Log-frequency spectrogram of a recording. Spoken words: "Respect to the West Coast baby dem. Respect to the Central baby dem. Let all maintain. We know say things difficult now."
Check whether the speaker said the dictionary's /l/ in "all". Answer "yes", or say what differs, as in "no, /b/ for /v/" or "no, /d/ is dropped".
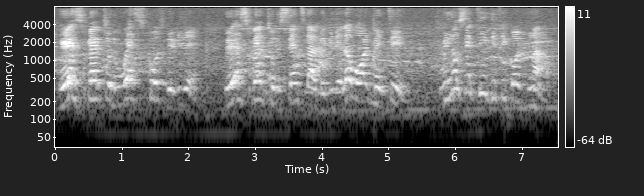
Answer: no, /n/ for /l/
